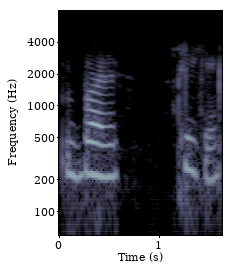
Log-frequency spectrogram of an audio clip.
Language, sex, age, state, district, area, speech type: Marathi, female, 18-30, Maharashtra, Washim, rural, conversation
